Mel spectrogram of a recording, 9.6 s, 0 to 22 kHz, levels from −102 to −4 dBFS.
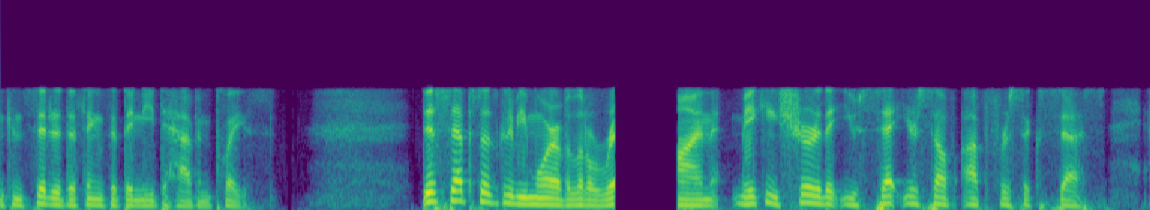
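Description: From the first second, the speech has passed through a Bluetooth CVSD headset codec, plainly audible and consistent with the 64 kbps narrowband headset link. CVSD encodes each sample as a single up-or-down bit with an adapting step, so content above 4 kHz is gone and the speech sounds boxed-in and telephone-like. Where the signal moves faster than the step can follow, it distorts: s sounds turn scratchy, and a granular hiss sits under the speech throughout.

At 5.12 s the sound drops out to silence until 5.64 s, losing about 0.53 s. The input was likely lost for that stretch, through a broken link, a disconnect or a momentary mute, while recording carried on writing silence. The speech stops abruptly mid-flow and resumes just as abruptly, and the gap is dead digital silence with no room tone, so whatever was said during it is simply missing.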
